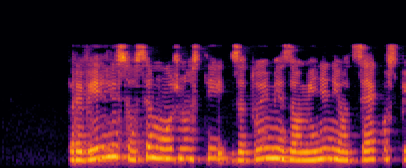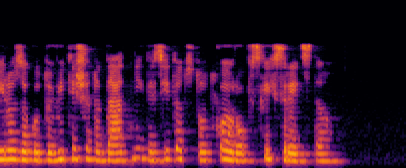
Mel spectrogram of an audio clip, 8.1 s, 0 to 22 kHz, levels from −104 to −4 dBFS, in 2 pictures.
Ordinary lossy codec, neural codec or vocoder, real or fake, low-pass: none; none; real; 7.2 kHz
